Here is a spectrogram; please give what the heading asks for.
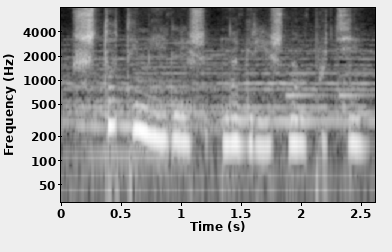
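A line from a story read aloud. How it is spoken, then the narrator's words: Quiet choral singing. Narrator (Russian): Хор тихо запел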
